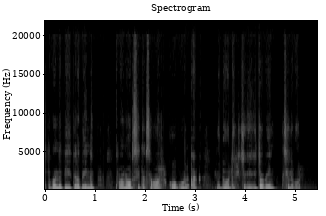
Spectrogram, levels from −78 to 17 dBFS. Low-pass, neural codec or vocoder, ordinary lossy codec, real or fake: none; codec, 44.1 kHz, 2.6 kbps, SNAC; none; fake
